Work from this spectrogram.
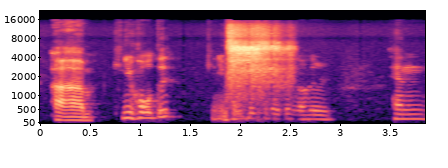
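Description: A single sharp sneeze bursts out between stretches of conversation, loud and close, with a person talking just before and after it.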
